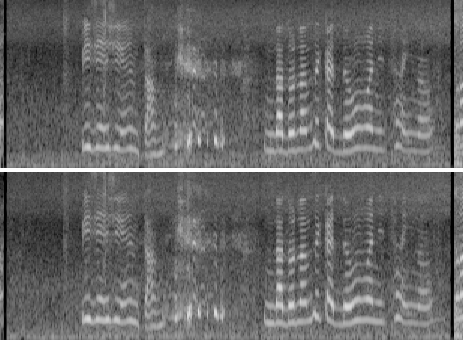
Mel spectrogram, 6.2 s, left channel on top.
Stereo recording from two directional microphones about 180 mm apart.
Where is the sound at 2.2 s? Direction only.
30° right (ahead or behind).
